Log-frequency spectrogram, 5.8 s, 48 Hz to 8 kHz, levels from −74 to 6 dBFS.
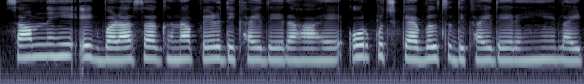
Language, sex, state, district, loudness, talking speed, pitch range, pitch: Hindi, female, Rajasthan, Nagaur, -18 LUFS, 205 wpm, 215-240 Hz, 220 Hz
